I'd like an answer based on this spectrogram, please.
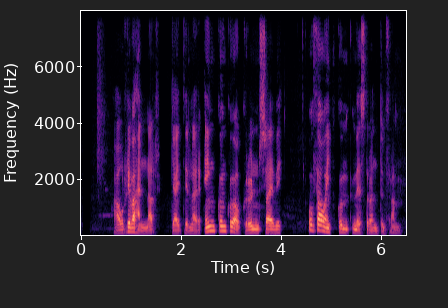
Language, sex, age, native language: Icelandic, male, 40-49, Icelandic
